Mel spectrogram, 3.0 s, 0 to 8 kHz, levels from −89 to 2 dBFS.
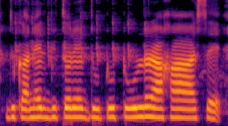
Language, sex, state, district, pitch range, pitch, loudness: Bengali, female, Assam, Hailakandi, 205-220 Hz, 215 Hz, -16 LUFS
